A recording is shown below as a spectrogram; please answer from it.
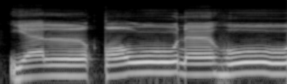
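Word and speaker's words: يلقونه: Kalau kita hanya lihat dari tanda, cukup kita baca dua harakat, maka dibacanya seperti ini ya. Bacaan yang tepatnya seperti ini. Izin dua harakat ya, jangan kecepatan, jangan kelamaan. Bacaan yang tepat. Yalqunahu salamun.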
